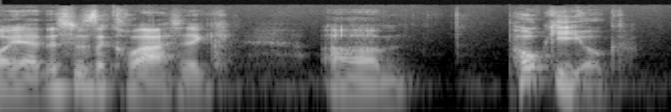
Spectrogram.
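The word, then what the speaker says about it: Pokiok: Pokeyoke. That's how I say it. All my friends say it. I don't know if you say it differently or, you know, pronounce it differently when you first saw that.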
